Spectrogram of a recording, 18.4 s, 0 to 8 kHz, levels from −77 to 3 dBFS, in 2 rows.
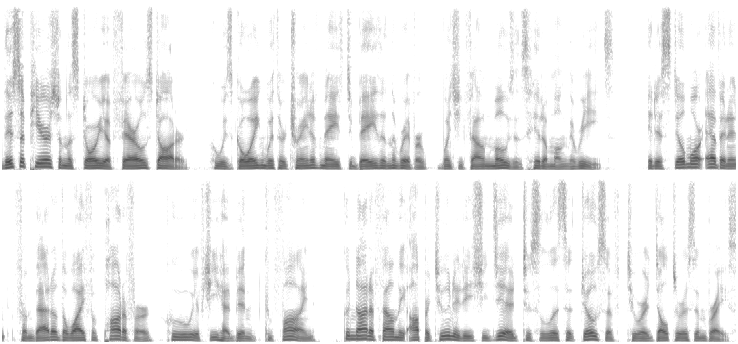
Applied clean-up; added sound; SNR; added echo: none; none; none; none.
